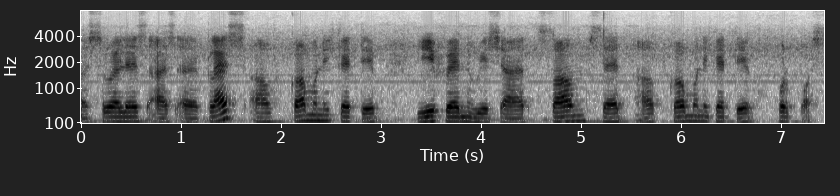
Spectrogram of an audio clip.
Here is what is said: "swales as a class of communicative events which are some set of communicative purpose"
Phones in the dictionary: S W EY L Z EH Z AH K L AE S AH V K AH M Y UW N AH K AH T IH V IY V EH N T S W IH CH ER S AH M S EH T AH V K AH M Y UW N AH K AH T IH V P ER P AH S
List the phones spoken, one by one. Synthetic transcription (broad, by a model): S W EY L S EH S AH K L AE S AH F K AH M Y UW N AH K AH T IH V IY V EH N W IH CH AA S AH M S EH T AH F K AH M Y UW N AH K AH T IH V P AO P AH S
